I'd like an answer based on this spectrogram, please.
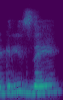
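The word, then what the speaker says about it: Grisez: foi publicado por German Grises. Na verdade, o nome dele é francês, seria Griset, com o Z mudo, mas eu acho tão bonitinho, Grises, então a minha pronúncia brasileira eu não abro mão dela.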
